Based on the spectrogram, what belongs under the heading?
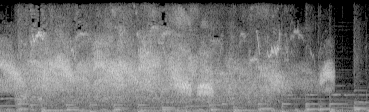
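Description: A starling's high, busy chatter of squeaks, clicks and short whistles runs without pause, over a steady musical backing with a soft beat.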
